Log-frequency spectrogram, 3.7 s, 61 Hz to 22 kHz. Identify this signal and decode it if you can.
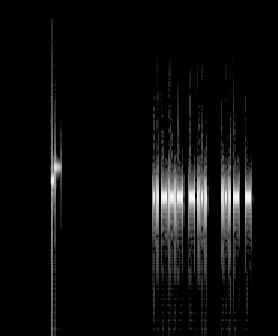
Morse code, heard as a keyed tone, about 42 wpm, 700 Hz. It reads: 2B VT
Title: Field Day Exchanges Encore - 45wpm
